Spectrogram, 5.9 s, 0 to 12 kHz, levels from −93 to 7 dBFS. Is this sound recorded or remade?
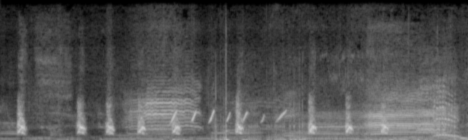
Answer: remade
